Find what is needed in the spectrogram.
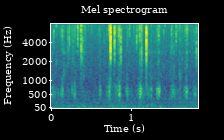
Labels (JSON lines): {"label": "biophony, knock croak", "recorder": "SoundTrap 300"}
